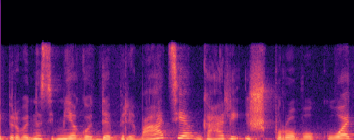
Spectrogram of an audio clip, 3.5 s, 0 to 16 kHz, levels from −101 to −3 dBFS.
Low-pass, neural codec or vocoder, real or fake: 10.8 kHz; none; real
